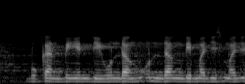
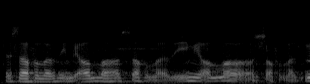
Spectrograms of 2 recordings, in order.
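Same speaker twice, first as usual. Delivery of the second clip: hushed, rushed tearful istighfar, softer; weeping repentance; 4 semitones lower, 12 dB quieter, much faster than usual. Acted. Sinful scholar repenting before Allah, hushed and tearful. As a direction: beg forgiveness through tears, softer and quick. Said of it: "Nangis dia".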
